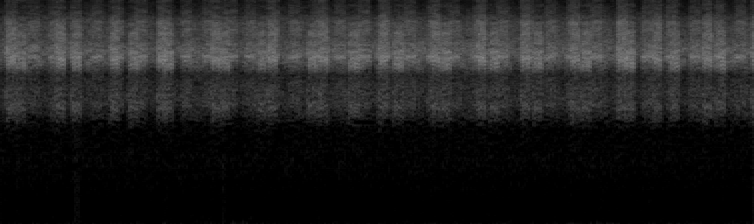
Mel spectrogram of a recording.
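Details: Greek cicadas singing in a pine forest at midsummer: a loud rasping whir rising and falling in fast regular surges, a few soft low knocks underneath.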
